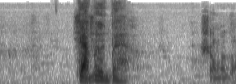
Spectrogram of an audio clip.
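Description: A middle-aged man speaks calmly nearby.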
